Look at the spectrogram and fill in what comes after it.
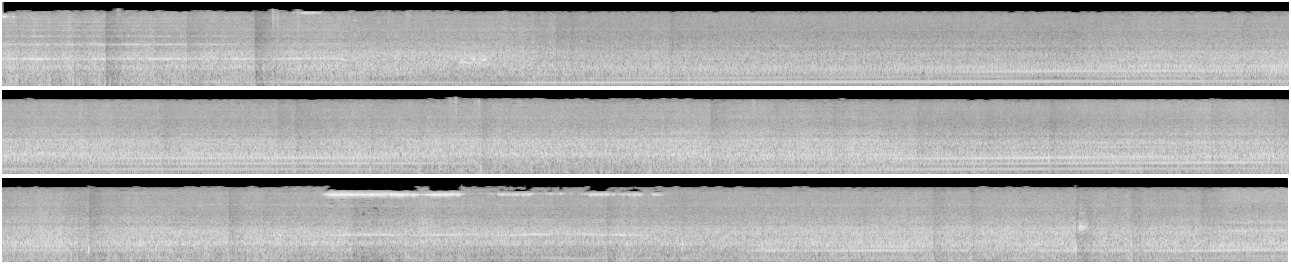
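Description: Car engine pulling hard at track speed, its pitch climbing slowly over several seconds at a time and dropping back a few times as it shifts up, over a steady rush of noise.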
